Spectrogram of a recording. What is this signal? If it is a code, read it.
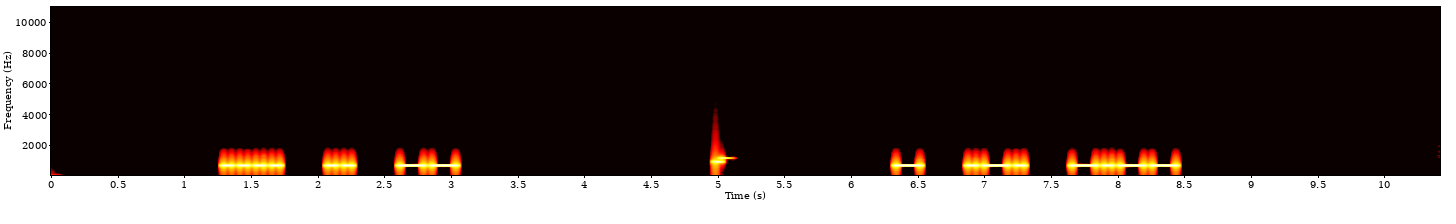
Morse code, heard as a keyed tone, about 20 wpm, spaced as for 15 wpm, 700 Hz. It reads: HIM TRY
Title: 160 Lesson 26f - Letter g - Words 20wpm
